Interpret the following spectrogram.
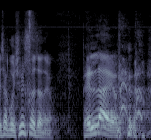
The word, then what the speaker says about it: bella: 베이아 뭐예요? 베이아. 베이아래 자꾸. 이거 봐. 왜 자꾸 실수하잖아요. 벨라예요, 벨라.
